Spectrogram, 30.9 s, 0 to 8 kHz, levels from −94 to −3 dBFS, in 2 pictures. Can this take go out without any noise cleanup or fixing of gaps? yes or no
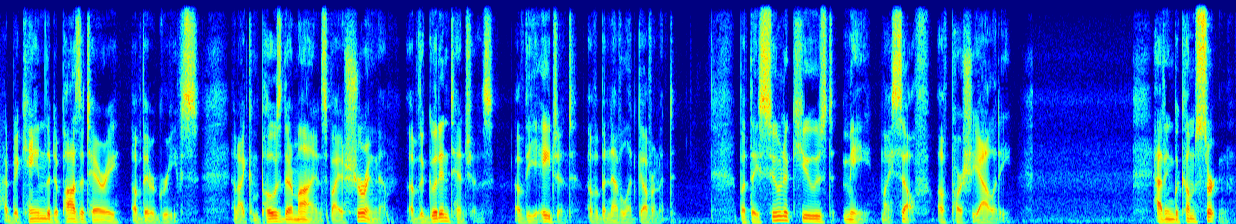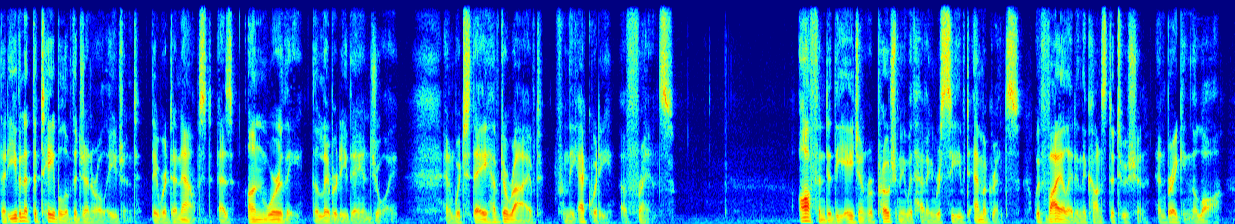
yes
